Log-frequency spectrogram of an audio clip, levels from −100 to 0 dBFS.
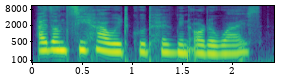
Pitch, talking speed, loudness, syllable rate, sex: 210 Hz, 225 wpm, -16 LUFS, 5.5 syllables/s, female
